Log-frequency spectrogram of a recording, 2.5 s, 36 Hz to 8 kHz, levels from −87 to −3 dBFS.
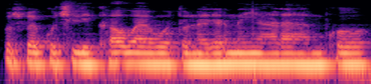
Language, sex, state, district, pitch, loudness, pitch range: Hindi, male, Bihar, Jahanabad, 130 Hz, -20 LUFS, 130-135 Hz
